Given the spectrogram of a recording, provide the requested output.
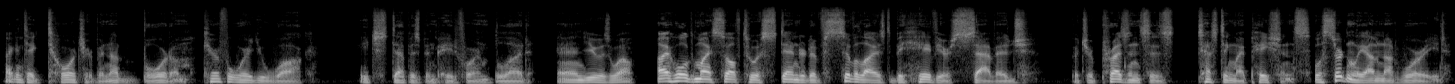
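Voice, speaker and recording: Proud devout soldier, low voice, very animated range, formal and disdainful, video game character, dry close recording. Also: male voice, normal speed, dry recording. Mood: stern, contemptuous. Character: haughty, devout male soldier of a sun-worshipping empire. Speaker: game voice actor. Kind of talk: scripted video game barks and lines.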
